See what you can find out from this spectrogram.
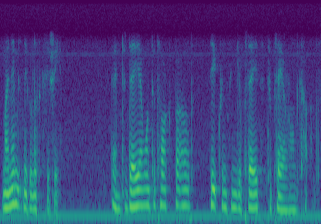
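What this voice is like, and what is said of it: Accented, fast, hard-to-understand speech. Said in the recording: “I was hard to understand because of my accent and the speed I was talking”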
